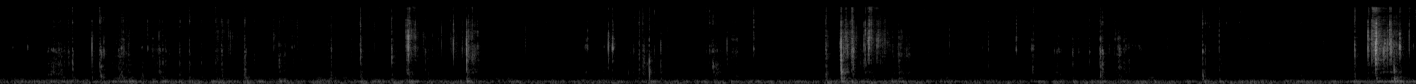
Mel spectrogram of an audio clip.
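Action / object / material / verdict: scrape / soap bar scraped with a metal blade / soap / none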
